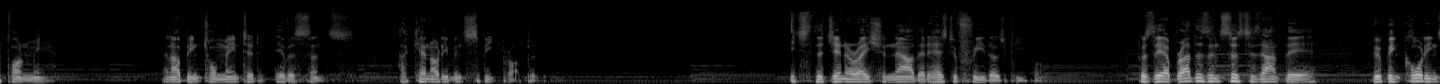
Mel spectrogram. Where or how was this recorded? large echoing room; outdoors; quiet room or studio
large echoing room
